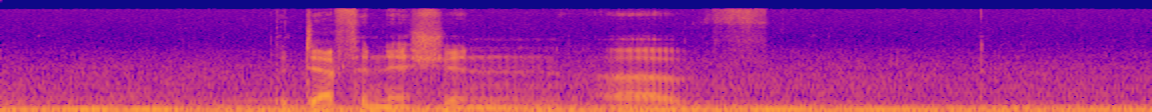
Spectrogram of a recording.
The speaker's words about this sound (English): It's off the highway and you can probably hear it in the background. But besides the highway noise,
